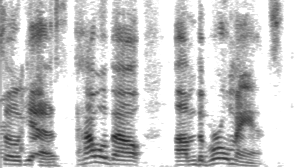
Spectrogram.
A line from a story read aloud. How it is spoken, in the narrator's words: I chuckled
